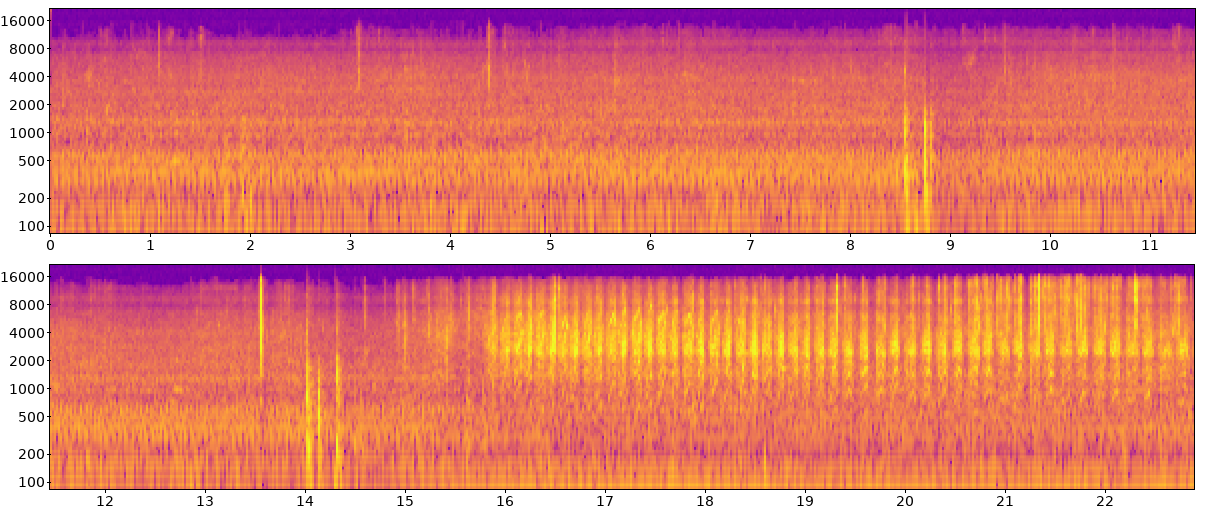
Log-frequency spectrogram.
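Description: A fishing boat's engines running steadily, with a few sharp knocks about nine and fourteen seconds in. About fifteen seconds in, a louder hissing rush with a fast, even pulsing joins in.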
